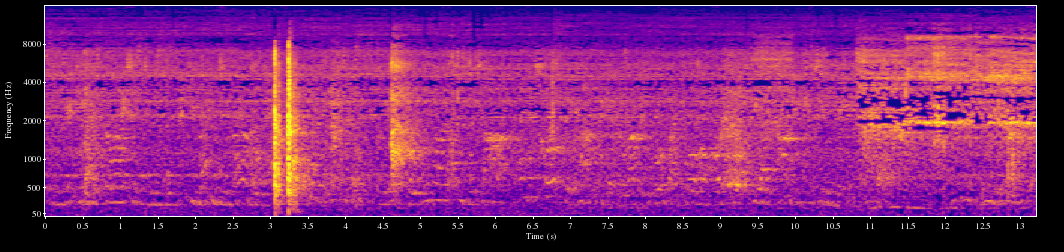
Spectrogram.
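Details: Cylinder leak-down test with the intake manifold pipe removed: a steady, soft hiss of air escapes through the open intake the whole time, showing the intake valve is not seating on this cylinder head.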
